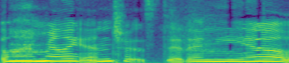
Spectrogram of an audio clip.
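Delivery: unsettling voice. Showing how not to say the line when asked what voice: creepy. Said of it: "Creepy as fuck".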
